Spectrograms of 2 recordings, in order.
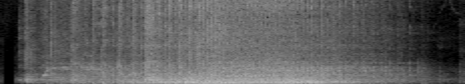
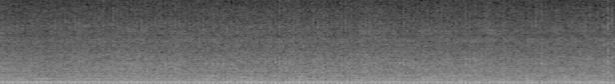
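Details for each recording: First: Abandoned Huskee rear-tine rototiller, before carburetor cleaning: spark plug shows a little carbon and the cylinder was primed. The small engine catches and runs for a couple of seconds, then fades and stalls, running only on the prime. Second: Huskee rear-tine rototiller abandoned by previous owner, after recoil repair, carb and fuel tank cleaning, running hot before oil change: steady, fast, even engine beat at constant speed, no misses or surging; engine is good, normal running.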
